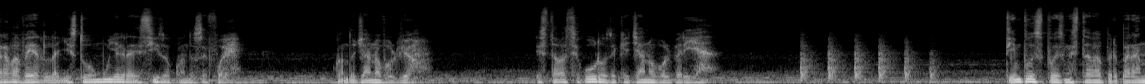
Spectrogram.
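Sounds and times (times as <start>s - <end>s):
speech: 0.0s - 2.6s, 3.4s - 4.4s, 5.4s - 7.2s, 10.1s - 11.4s
low hum: 0.0s - 11.4s
knocking on a door: 8.0s - 9.5s.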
